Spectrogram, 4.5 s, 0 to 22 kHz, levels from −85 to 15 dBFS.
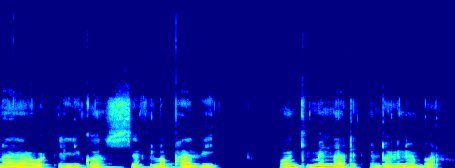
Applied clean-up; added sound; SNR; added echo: none; none; none; none.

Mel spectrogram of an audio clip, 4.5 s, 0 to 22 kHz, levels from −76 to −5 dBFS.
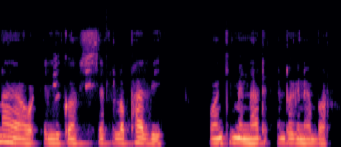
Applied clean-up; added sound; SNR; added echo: neural mask model Resemble Enhance denoiser.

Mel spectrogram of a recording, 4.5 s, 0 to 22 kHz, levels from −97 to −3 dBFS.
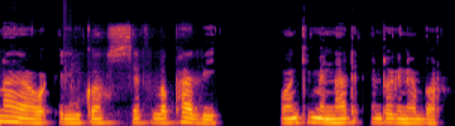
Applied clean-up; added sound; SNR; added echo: neural mask model DeepFilterNet 3.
